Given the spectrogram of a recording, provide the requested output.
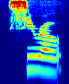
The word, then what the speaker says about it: Syrophoenician: Syrophoenician is how you pronounce that, a despised Gentile.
